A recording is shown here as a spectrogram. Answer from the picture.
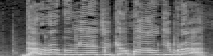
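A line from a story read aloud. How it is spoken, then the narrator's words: Yelling. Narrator (Russian): завопил фон Кранц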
